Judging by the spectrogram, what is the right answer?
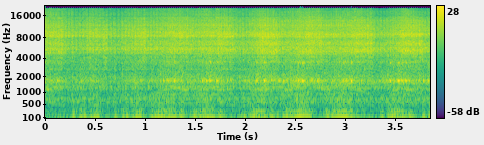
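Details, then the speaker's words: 1987 Daihatsu Charade GTTI 3-cylinder turbo, sat 10 years, sprayed with Easy Start at the throttle: lumpy running rising and falling as it catches; runs on starting fluid, so stale fuel suspected, injector stuck open also considered. "Well, it runs on that. It lives. Wow. It runs on Easy Start. It does. So we must have a stale fuel."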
